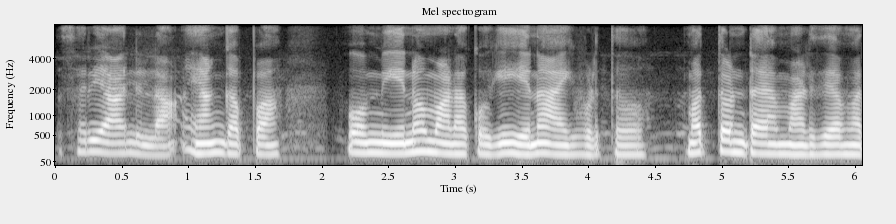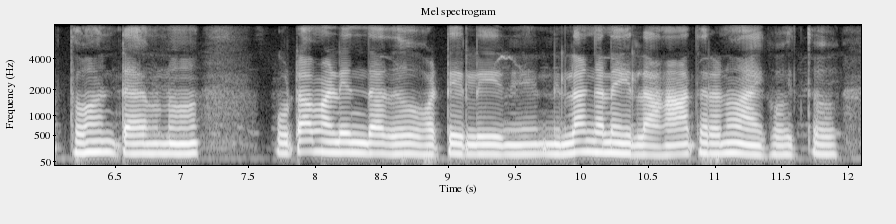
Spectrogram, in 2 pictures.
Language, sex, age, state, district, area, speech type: Kannada, female, 30-45, Karnataka, Koppal, urban, spontaneous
